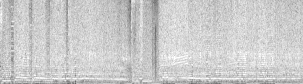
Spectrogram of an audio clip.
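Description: Live Haryanvi ragni music played loud through a PA: a man's voice singing long, wavering held notes over an electronic keyboard and a steady low beat.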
